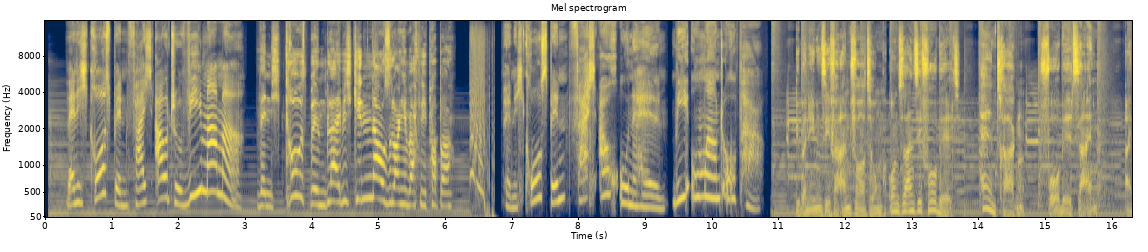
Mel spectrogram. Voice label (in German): funkspot; helm tragen vorbild sein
